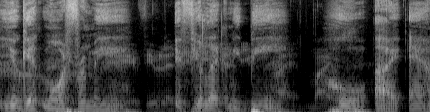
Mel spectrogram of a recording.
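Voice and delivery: booming, very loud, deep movie-trailer announcer voice. Repeating a line after being asked to say it deeper: deeper voice. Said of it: "in a deeper voice".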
